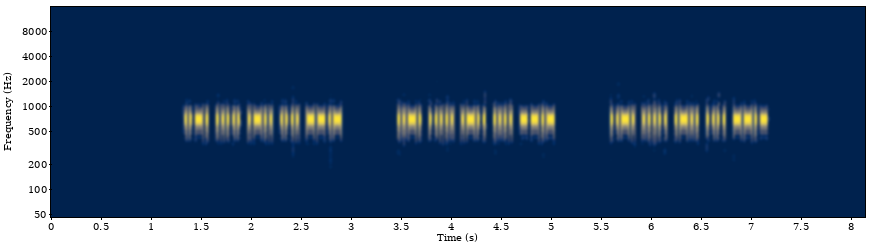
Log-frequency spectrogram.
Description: Morse code, heard as a keyed tone, about 46 wpm, 700 Hz. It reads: F5LHQ F5LHQ F5LHQ
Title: DXCC-100 Call Signs - 5 Characters - Repeated 3x - 45wpm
